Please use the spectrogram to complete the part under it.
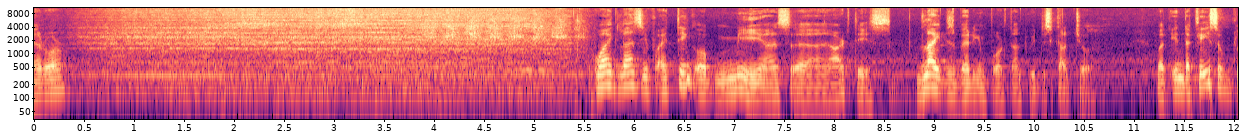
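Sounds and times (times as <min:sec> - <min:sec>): glass-working machine humming and whining: 0:00.0 - 0:05.6.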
